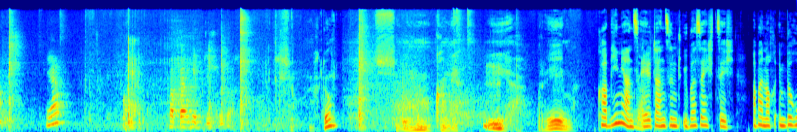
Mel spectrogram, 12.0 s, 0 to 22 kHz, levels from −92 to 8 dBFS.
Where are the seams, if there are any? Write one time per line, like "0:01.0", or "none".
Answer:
none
